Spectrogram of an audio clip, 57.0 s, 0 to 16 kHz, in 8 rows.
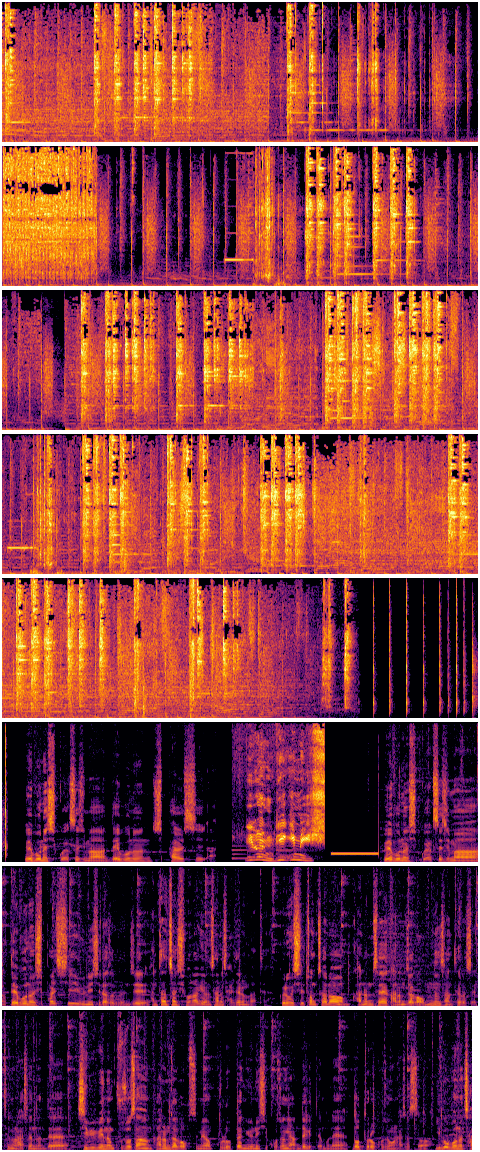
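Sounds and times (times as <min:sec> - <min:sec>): background music with steady beat: 0:00.0 - 0:33.4
airsoft pistol rapid burst: 0:07.2 - 0:08.6.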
